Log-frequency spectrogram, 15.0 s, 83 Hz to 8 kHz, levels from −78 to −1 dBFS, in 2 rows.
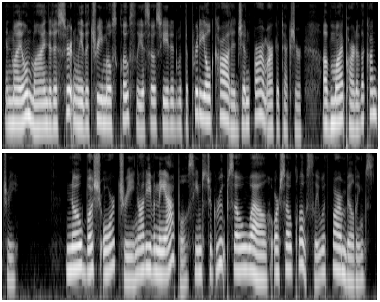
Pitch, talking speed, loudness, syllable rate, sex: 190 Hz, 180 wpm, -17 LUFS, 4.8 syllables/s, female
